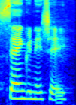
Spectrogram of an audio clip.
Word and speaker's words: Sanguinetti: Sanguinetti.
